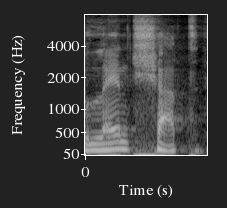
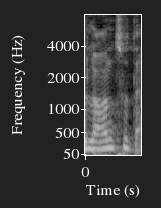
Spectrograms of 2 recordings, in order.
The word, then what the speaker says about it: Landshut: Ja, du, weißt du, wenn dieser Landshuter hört, wie du Landshut aussprichst, der dürft sofort da und sagt, du, pass auf, das H spricht man nicht mit.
